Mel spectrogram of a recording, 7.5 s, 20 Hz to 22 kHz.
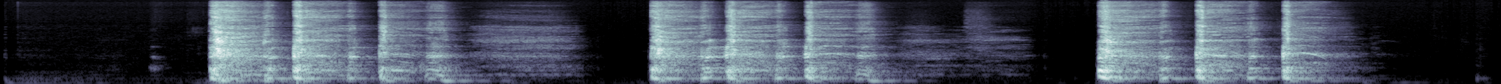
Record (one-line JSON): {"three_cough_length": "7.5 s", "three_cough_amplitude": 32768, "three_cough_signal_mean_std_ratio": 0.38, "survey_phase": "beta (2021-08-13 to 2022-03-07)", "age": "18-44", "gender": "Male", "wearing_mask": "No", "symptom_shortness_of_breath": true, "symptom_fatigue": true, "symptom_change_to_sense_of_smell_or_taste": true, "symptom_onset": "3 days", "smoker_status": "Ex-smoker", "respiratory_condition_asthma": false, "respiratory_condition_other": false, "recruitment_source": "Test and Trace", "submission_delay": "2 days", "covid_test_result": "Positive", "covid_test_method": "RT-qPCR", "covid_ct_value": 29.8, "covid_ct_gene": "N gene"}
